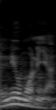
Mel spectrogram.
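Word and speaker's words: pneumonia: আমরা এই ভুল অপশনগুলো দেখবই না ভাই, কারণ সঠিক আনসারটা কি নিউমোনিয়া, এই পিটা সাইলেন্ট থাকে, তাহলে পি নিউমোনিয়া তোমরা বলতে পারো, পি নিউমোনিয়া, কিন্তু উচ্চারণ কি হবে নিউমোনিয়া, ঠিক আছে।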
